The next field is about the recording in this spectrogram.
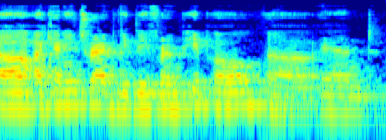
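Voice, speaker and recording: A man with a non-native accent speaks at medium pitch with fairly even intonation. Noticeable background noise and audible room echo accompany him. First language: not English. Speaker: English learner practicing speaking. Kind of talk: monologue speaking practice. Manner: halting, many fillers.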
